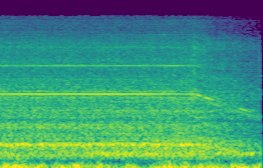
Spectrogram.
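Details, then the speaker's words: Kirby shampooer with the mesh filter installed and soapy water in the tank: steady, even motor roar with a constant high whine, no surging or rattles, producing plenty of foam. Normal running. "now we got a whole bunch of foam, and that's how it works."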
